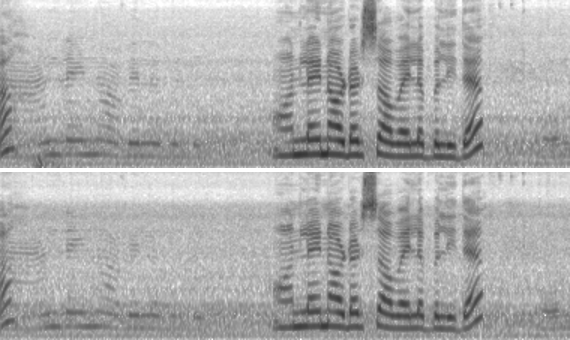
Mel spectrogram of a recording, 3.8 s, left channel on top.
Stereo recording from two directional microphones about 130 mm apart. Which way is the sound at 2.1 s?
45° left (ahead or behind).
